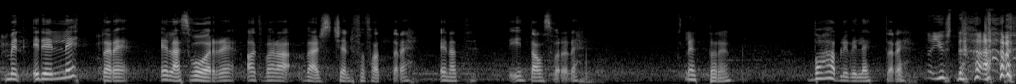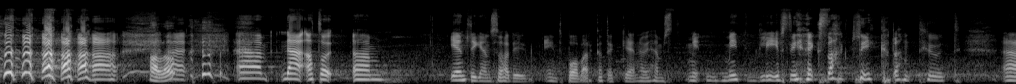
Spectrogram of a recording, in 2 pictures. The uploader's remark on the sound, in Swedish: LIVE från Bokmässan i Helsingfors. Inför stor livepublik.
